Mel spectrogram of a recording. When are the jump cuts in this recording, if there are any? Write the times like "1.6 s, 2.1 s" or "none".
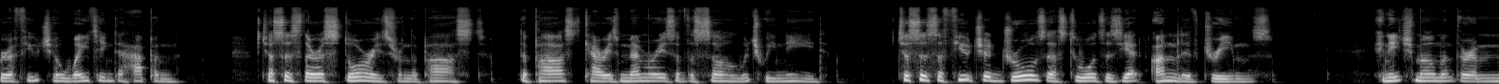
5.2 s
